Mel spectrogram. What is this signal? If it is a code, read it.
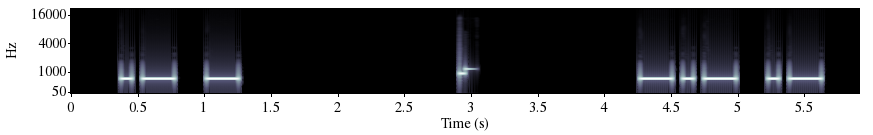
Morse code, heard as a keyed tone, about 15 wpm, 700 Hz. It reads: AT KA
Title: Top Two Letter Combinations in Words 15wpm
